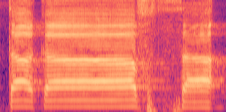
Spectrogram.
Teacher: سا کے اندر سیٹی کی آواز بالکل پیدا نہیں ہوتی ، سین میں سیٹی کی آواز پیدا ہوتی ہے، لیکن سا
